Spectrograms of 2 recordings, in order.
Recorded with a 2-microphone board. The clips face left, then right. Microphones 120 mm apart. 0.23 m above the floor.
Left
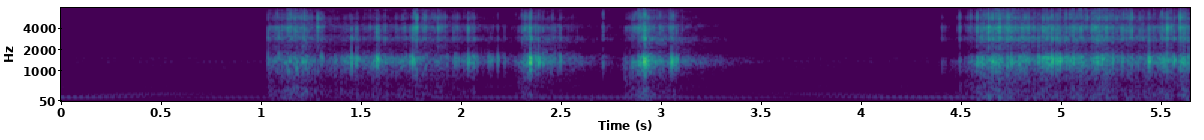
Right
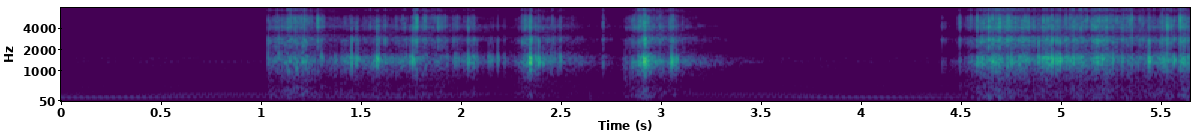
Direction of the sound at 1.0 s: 10° left (ahead or behind).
